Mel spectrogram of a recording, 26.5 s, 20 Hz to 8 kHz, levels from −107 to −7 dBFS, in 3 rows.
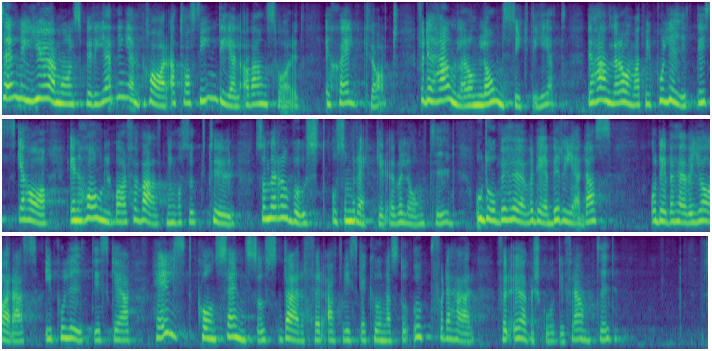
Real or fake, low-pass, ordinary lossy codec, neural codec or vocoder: fake; none; none; codec, 16 kHz, 4 kbps, FreqCodec, smaller model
